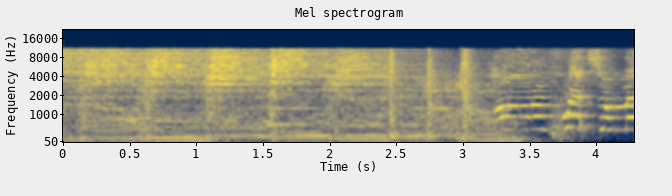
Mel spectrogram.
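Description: Live rock band playing: drum kit, distorted electric guitar and bass with vocals. The band cuts off about three seconds in and a lone voice carries on.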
